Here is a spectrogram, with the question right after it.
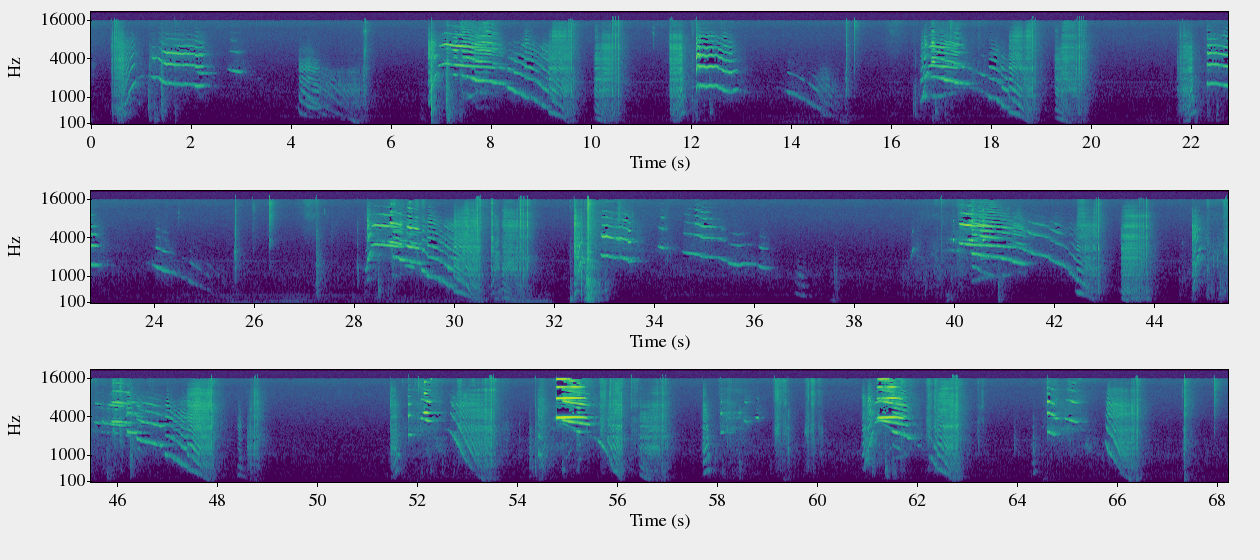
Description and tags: Julian's Door - open and close, hinge only
Swinging my door open and shut
close, creak, door, hinge, hollow, light, open, squeak, squeal, swing, wooden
